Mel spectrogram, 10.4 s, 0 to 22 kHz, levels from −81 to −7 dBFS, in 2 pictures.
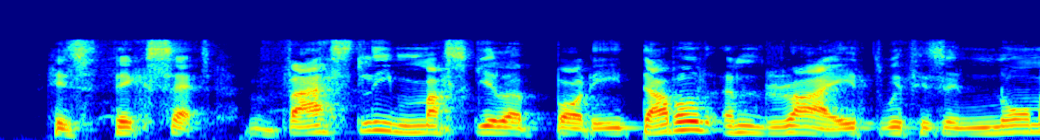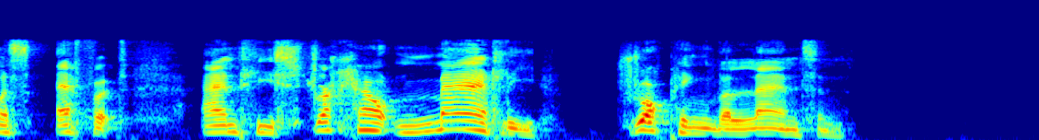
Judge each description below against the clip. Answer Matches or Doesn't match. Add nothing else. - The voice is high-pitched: Doesn't match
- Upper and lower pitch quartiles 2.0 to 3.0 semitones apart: Doesn't match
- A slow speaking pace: Matches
